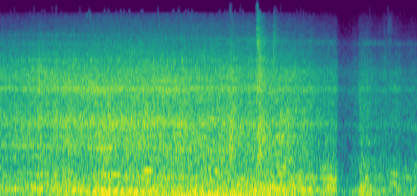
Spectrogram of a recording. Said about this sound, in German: Und jetzt kommt hier ein städtischer Wagen vorbeigefahren. Ja, warten wir kurz.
